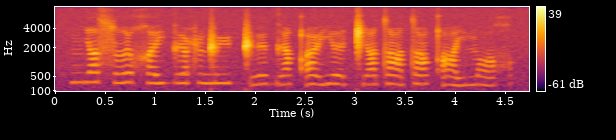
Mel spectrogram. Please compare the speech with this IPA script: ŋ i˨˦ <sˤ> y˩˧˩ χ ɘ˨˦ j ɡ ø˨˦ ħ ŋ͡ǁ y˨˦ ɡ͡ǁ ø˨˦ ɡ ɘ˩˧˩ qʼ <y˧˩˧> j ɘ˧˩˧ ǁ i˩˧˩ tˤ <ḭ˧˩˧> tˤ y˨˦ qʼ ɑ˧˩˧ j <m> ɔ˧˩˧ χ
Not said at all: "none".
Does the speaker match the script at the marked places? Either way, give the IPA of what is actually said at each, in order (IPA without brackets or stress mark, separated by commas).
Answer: sˤ, ø˧˩˧, i˧˩˧, m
